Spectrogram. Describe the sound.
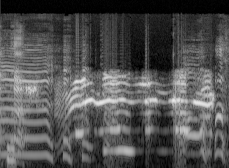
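A woman attempts a rooster crow with her voice, producing a few strained, squeaky, wavering high-pitched bursts that sound more like whining than a proper crow.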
